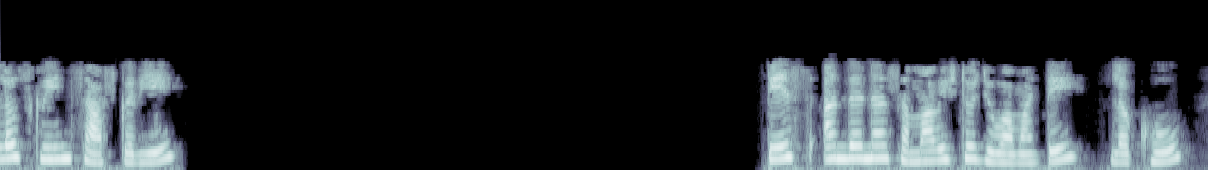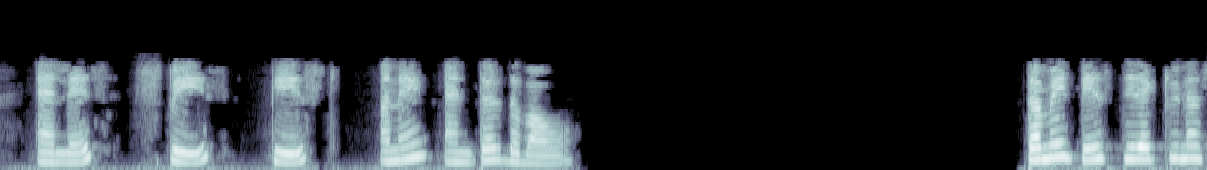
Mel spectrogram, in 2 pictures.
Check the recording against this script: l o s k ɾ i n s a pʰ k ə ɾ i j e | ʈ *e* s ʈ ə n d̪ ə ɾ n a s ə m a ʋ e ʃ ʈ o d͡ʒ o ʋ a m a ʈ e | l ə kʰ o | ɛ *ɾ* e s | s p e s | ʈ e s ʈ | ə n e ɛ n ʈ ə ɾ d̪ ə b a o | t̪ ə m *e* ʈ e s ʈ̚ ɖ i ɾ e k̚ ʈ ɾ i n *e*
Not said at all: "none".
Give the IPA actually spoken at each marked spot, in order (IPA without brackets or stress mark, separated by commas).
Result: e, l, e, a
